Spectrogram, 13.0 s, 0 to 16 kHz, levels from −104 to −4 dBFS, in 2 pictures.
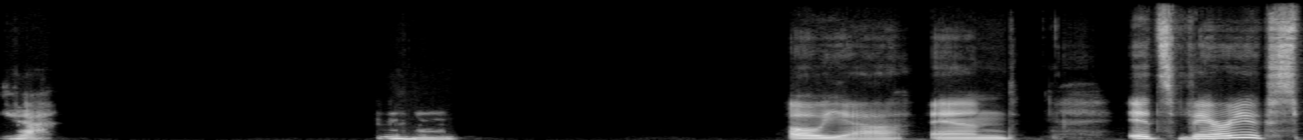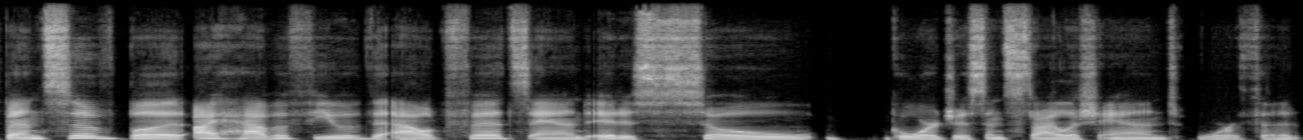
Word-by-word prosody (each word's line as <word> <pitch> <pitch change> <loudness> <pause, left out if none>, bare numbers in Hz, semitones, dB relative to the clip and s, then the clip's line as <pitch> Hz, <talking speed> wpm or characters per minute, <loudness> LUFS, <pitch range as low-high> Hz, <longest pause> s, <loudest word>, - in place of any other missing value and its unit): Yeah. - - -2 1.6
Mhm. 170 -6 -4 1.7
Oh, 180 +1 +6
yeah, 135 -5 0 0.2
and 140 -4 +1 0.6
it's 205 -2 +3
very 240 +9 +5
expensive, 215 - +2
but 165 -4 +4
I 185 - +7
have 165 -1 +1
a 190 - -1
few 175 -1 -2
of 165 -1 -5
the - - -2
outfits, 190 +9 0
and 145 +2 -2
it 170 -1 +1
is 150 - -2
so 140 -5 -1 0.4
gorgeous 135 -3 -1
and 120 -2 -3
stylish 125 +2 -2
and 120 +1 -5
worth - - -10
it. - - -8
155 Hz, 120 wpm, -23 LUFS, 135-185 Hz, 1.7 s, I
